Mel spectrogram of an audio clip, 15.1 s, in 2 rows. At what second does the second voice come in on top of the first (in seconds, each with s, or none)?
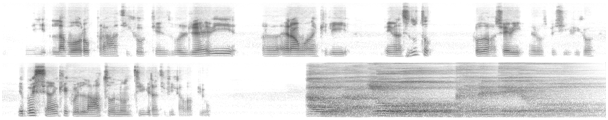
none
